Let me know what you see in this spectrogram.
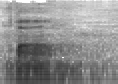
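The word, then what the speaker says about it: palm: इसी तरह से ए एल के साथ में अगर एम लगा होता है तो भी आपका एल साइलेंट हो जाता है, जैसे कि पाम, पी ए एल एम।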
